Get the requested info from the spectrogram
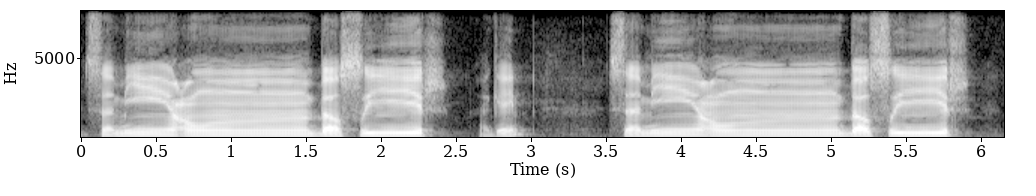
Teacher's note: The sound is not coming from the mouth. The sound is coming from the nose. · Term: غنة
